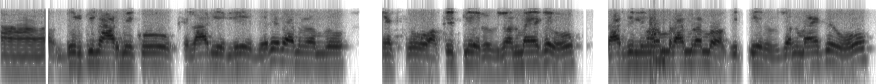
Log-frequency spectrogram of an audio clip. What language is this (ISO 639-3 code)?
nep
